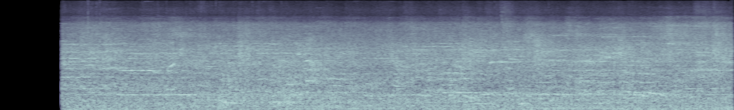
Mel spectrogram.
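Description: A crowd of people murmurs and chatters indoors.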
